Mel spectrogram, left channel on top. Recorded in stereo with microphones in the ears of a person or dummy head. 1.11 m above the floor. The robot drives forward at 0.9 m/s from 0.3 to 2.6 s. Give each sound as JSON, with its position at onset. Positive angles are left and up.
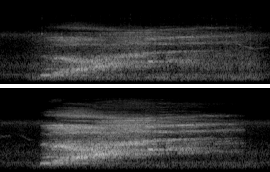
{"t": 0.4, "sound": "a shout", "side_deg": -40}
